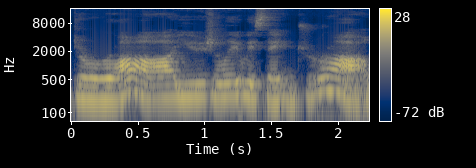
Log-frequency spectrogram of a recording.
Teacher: So when we put those two sounds together, we often turn the D and R into that jr, to the j sound with the R.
